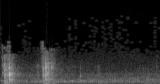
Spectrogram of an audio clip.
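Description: Radio-drama sound effect of a door being opened: two short clicks or knocks about half a second apart, over a steady low hum.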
